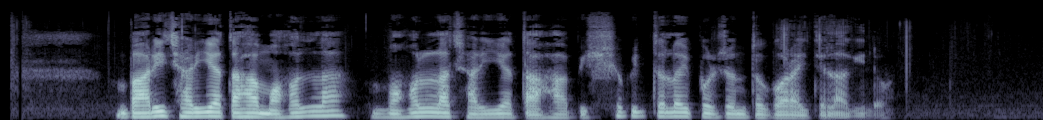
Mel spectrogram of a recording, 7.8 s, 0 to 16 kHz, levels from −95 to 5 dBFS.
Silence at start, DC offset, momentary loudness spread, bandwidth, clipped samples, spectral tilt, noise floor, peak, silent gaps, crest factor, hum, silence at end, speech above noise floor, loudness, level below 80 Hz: 0.85 s; under 0.1%; 14 LU; 10 kHz; under 0.1%; -7 dB/octave; -66 dBFS; 0 dBFS; none; 22 dB; none; 1.2 s; 45 dB; -22 LUFS; -50 dBFS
